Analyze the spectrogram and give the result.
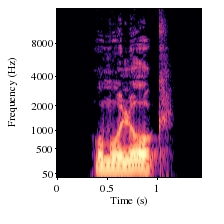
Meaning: homologous (all senses)
- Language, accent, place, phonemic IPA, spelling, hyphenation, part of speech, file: German, Germany, Berlin, /homoˈloːk/, homolog, ho‧mo‧log, adjective, De-homolog.ogg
